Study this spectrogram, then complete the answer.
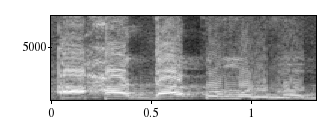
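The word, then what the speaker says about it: أحدكم: حتی اذا جاء احدکم الموت حتی اذا جاء احدکم الموت حتی اذا جاء احدکم الموت احدکم الموت، دال کے اوپر زبر پڑی جائے گی، احدکم الموت احدکم الموت۔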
